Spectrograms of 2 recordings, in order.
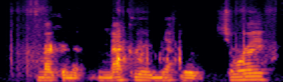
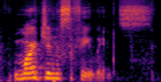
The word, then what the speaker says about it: Marginocephalians: I'm curious if anything like that carries over to Pachycephalosaurus, other macronephosauri. Think I pronounced that right? Marginocephalians.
